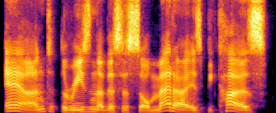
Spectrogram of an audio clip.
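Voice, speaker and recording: A man in his early thirties talks through his own solo podcast, explaining his thoughts in a reflective, unhurried manner. His voice sits at an ordinary middle pitch. The recording is dry and close, with no room echo. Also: expressive. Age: 30s. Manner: reflective, self-explaining, occasional soft laugh. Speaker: podcast host.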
